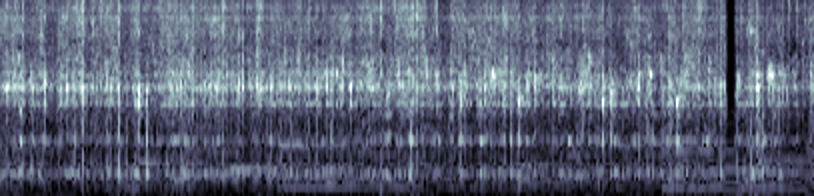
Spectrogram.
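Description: Ginger garlic paste and green chillies frying in hot oil for Sunday mutton masala, a loud close sizzle with spoon stirring and scraping against the pan throughout.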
